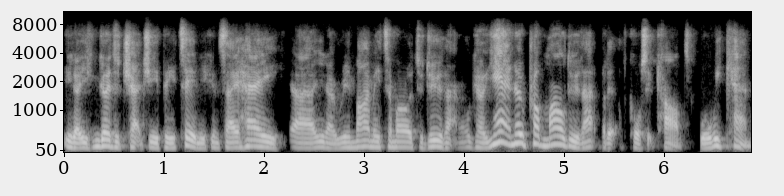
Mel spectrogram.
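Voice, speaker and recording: Over a quiet background, a man with an English accent talks at a very fast pace in a medium-pitched voice with ordinary pitch variation. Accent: English accent (Pommy). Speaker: software product presenter. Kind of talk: webinar product demo. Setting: online webinar. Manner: casual, hesitant with fillers.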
